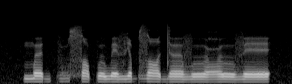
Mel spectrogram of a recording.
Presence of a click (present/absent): absent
